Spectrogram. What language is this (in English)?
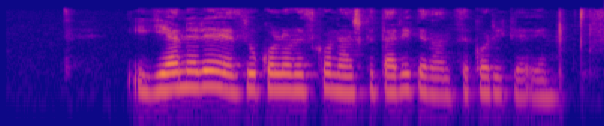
Basque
